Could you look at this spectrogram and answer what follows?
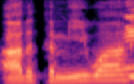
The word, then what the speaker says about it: Adetomiwa: I'm having the Bucks go with Mr. Adetomowa Adibawar. I probably butchered that, but Adetomiwa.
